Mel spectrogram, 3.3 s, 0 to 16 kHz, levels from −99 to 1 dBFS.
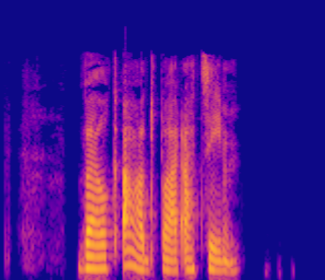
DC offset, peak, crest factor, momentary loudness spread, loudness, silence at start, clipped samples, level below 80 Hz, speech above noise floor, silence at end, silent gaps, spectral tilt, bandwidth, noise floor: under 0.1%; 0 dBFS; 22 dB; 6 LU; -19 LUFS; 0.8 s; under 0.1%; -60 dBFS; 41 dB; 0.9 s; none; -6 dB/octave; 8 kHz; -60 dBFS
